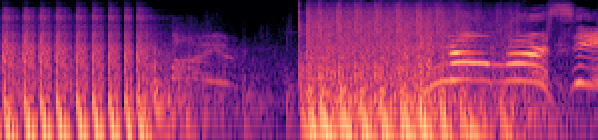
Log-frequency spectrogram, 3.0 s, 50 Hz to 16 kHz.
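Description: Rapid bursts from an MP49 submachine gun in a 2v2 team deathmatch shooter game, loud and close for under a second, then a pause before another stretch of fire with whistling, ricochet-like sweeps over it.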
